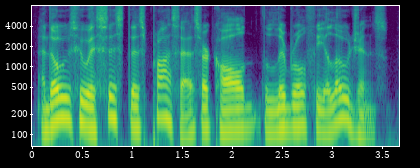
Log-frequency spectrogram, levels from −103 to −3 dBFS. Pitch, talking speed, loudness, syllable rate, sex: 130 Hz, 180 wpm, -18 LUFS, 5.8 syllables/s, male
